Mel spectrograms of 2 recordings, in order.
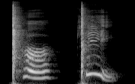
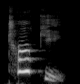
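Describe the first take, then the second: First: Turkey split into two beats, TUR, then KEY; Turkey pulled apart as tur-key, both halves distinct; syllable by syllable. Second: Said in the usual way. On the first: Shown as a demonstration. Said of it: "Two claps".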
